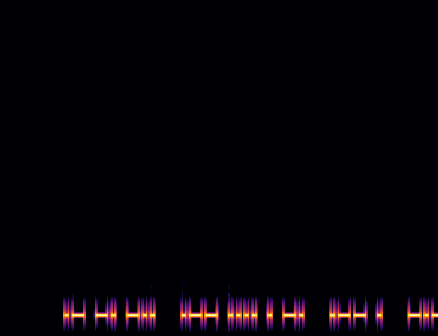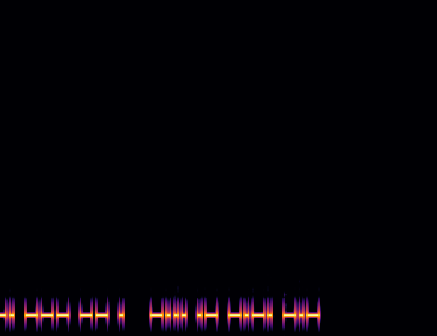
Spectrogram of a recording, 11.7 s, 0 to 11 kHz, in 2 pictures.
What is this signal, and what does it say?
Morse code, heard as a keyed tone, about 23 wpm, 700 Hz. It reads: AND WHEN WE COME BACK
